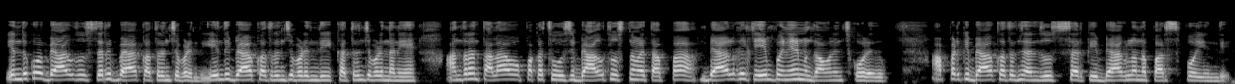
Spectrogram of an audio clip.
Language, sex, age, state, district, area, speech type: Telugu, female, 45-60, Telangana, Hyderabad, urban, spontaneous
